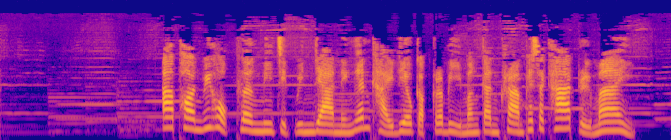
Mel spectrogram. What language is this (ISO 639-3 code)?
tha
